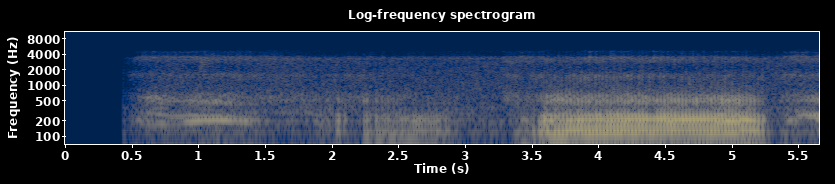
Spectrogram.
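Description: Low, rumbling, rattling breath noise in long sleep breaths, the last one loudest; snoring in a sleeping puppy.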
